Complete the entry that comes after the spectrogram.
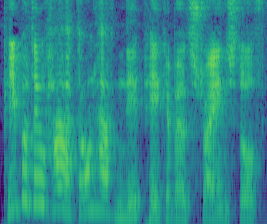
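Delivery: ordinary talk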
